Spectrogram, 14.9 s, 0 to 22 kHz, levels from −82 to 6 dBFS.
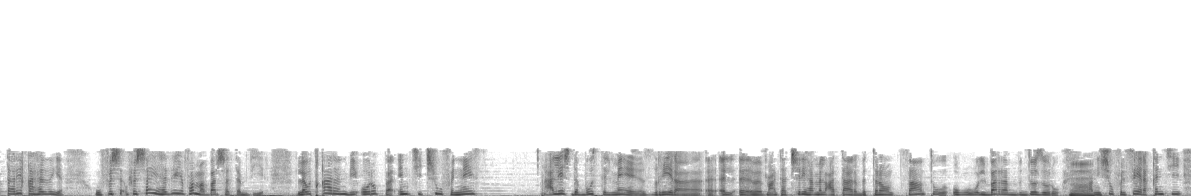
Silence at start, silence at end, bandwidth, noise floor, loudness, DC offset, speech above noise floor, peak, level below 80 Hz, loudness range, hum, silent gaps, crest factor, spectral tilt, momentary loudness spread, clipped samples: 0 s; 0 s; 5.4 kHz; -46 dBFS; -26 LUFS; under 0.1%; 20 dB; -10 dBFS; -40 dBFS; 1 LU; none; none; 16 dB; -6 dB/octave; 5 LU; under 0.1%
